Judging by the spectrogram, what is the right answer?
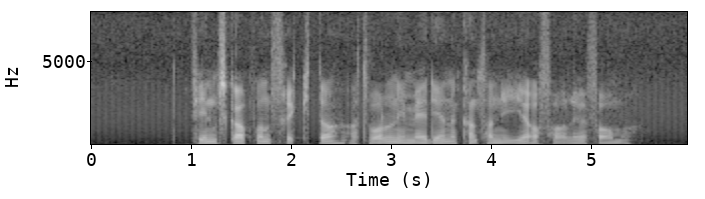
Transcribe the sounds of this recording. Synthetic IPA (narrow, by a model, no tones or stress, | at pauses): fɪlmskɑːpʰəʁən̩fʁʏkt̪əʁɑ̰t̪ʰʋɔln̩iːmeːd̪ɪənəkʰɑnt̪ʰɑːnyːə̰ʔo̰ːfɑːʁlɪəfɔ̰ʁməʁ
